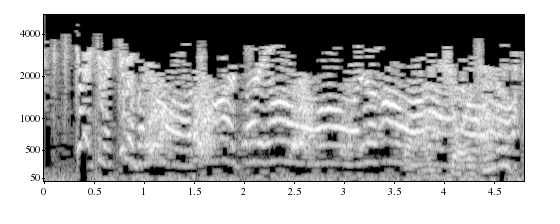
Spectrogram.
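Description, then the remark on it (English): A dog named Bunny whines and yips at the back door on returning home after a storm, loud and almost continuous for about five seconds, its high wavering cries rising and falling with short bark-like bursts mixed in. “Now, where in the world could that dog have been during that storm?”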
